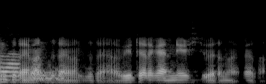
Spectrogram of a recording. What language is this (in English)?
Malayalam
